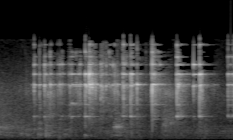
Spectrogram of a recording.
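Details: Puppies give a brief, thin high whimper amid a busy run of sharp clicks and metallic jangling rattles.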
